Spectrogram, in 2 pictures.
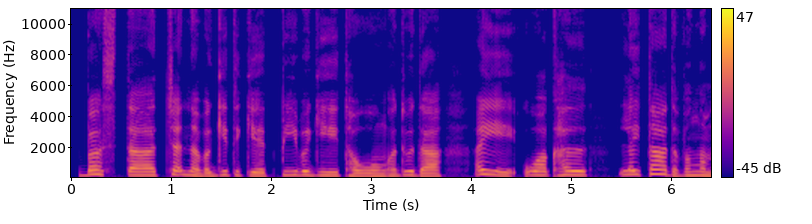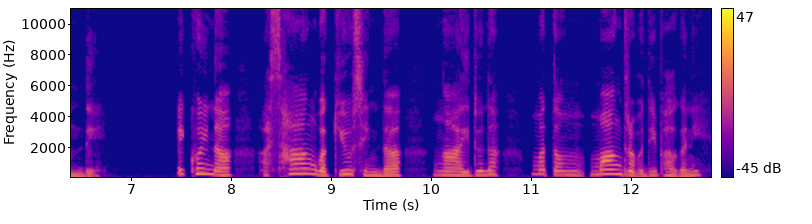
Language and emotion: Manipuri, fearful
